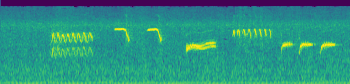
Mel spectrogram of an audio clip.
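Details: Javan pied starling song to encourage a silent bird: a buzzy trill, two sharp falling whistles, a wavering warble, another buzzy trill, then three quick upslurred chirps.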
